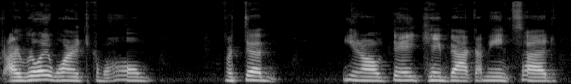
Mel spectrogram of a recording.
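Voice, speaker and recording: A woman's voice: steady tone, a little slow, darkish tone, poor audio. A woman vlogging at home, telling a rambling personal story with many restarts and repeated words. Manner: rambling, repeats words, acts out quotes in a higher voice. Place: her home.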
